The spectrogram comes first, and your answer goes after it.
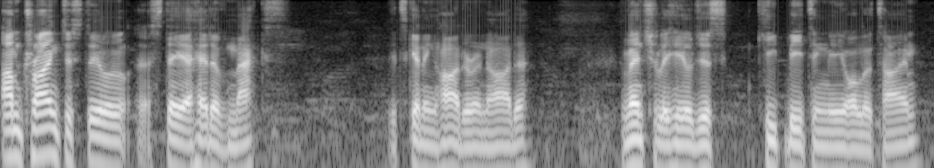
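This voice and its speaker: A man in his thirties from Finland, a racing team owner calmly explaining his car in technical detail. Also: low-pitched, fairly quick. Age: 30s. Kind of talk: interview talk about his car.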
